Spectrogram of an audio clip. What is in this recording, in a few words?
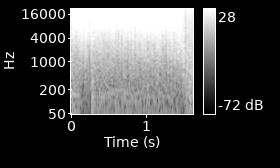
WRONG LETTER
